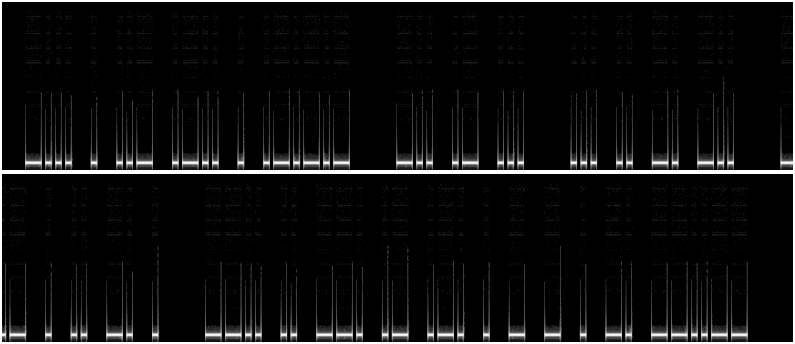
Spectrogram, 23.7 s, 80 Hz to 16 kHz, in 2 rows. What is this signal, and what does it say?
Morse code, heard as a keyed tone, about 16 wpm, 800 Hz. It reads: BEULE. DAS SIND MEINE ZIGARETTEN,
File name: Morsekurs / Witze / Witz 10. März 2026 70 F80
